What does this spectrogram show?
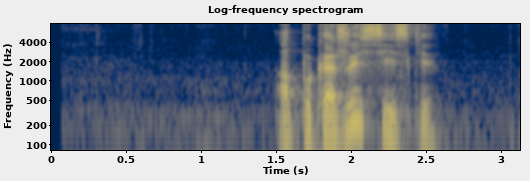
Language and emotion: Russian, positive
